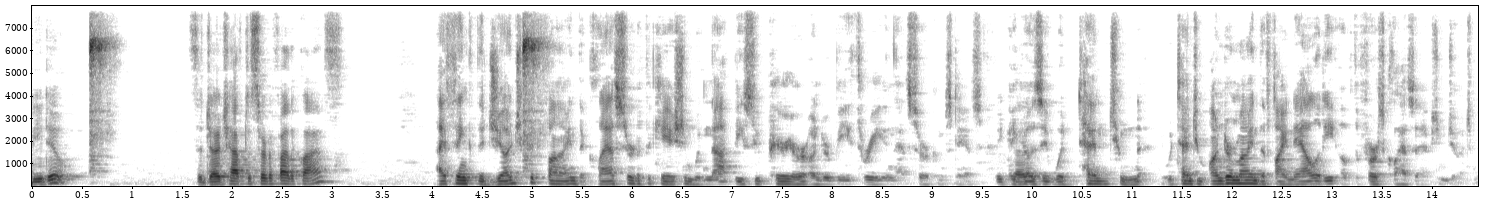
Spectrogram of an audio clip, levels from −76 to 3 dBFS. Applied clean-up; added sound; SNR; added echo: classical method log-MMSE.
